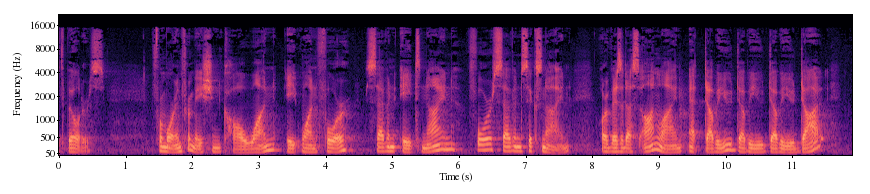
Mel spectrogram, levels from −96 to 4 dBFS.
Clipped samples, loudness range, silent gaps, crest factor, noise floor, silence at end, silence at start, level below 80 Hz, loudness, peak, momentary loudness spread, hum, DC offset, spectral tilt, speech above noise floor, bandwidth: under 0.1%; 1 LU; none; 18 dB; -49 dBFS; 0.25 s; 0 s; -54 dBFS; -20 LUFS; -2 dBFS; 7 LU; none; under 0.1%; -5 dB/octave; 29 dB; 15.5 kHz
